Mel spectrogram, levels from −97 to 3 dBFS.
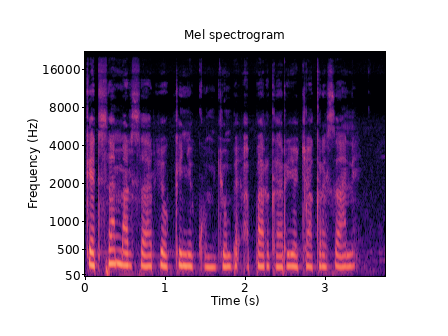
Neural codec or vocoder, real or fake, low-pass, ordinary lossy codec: vocoder, 48 kHz, 128 mel bands, Vocos; fake; 19.8 kHz; none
